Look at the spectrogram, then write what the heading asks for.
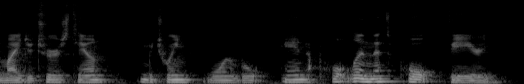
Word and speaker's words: Warrnambool: And then we have an indigenous word, Warrnambool. Warrnambool. This one we just pronounce all of it. War, none, bull.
